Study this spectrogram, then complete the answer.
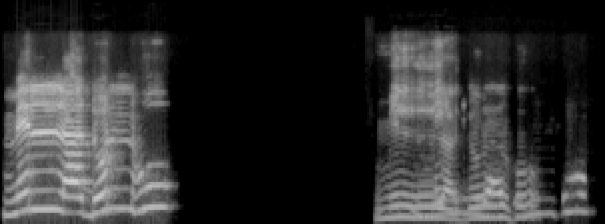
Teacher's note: نون کو ہم نے سائلنٹ کر دیا، میم کو ڈائریکٹ ہم نے لام سے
